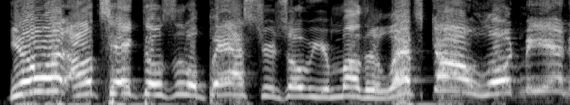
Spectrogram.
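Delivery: high, loud desperate yelling; frantic shout. Retold or imitated. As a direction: beg to be taken, shouting. Madea desperate to escape.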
